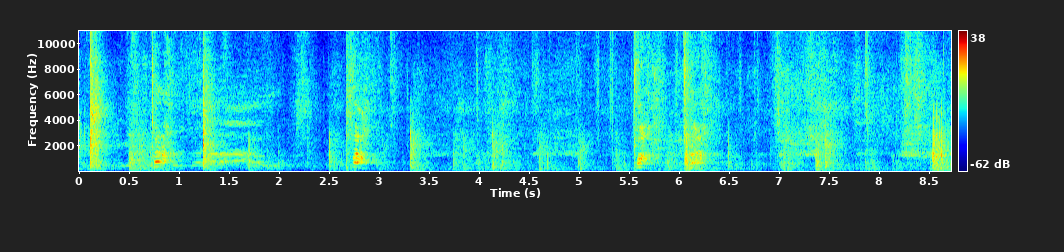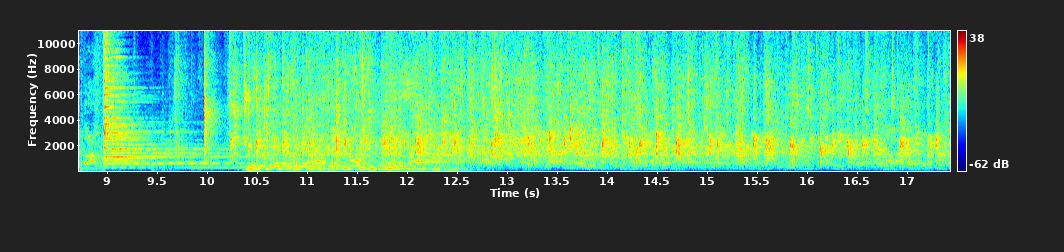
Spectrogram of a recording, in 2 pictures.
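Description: Boxing match sound: sharp gloved punch impacts and scattered shouts for the first nine seconds, then a short steady end-of-round signal tone about nine seconds in. After it, crowd applause and cheering with one long yell.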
